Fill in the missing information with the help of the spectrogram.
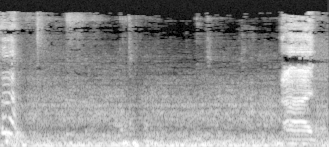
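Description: Loud, steady low rumble of busy freeway traffic as a speeding sheriff car goes by, with a brief sharp bright burst of noise near the end.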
